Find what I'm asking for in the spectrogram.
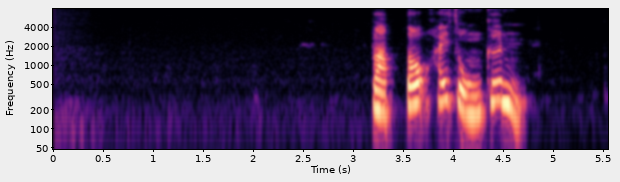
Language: Thai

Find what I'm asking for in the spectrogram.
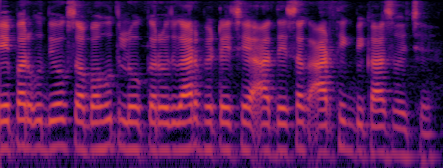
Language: Maithili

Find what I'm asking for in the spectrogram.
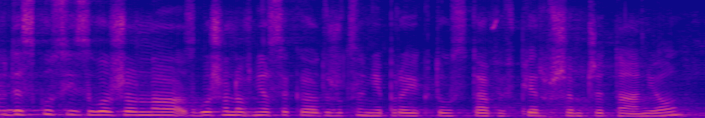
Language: Polish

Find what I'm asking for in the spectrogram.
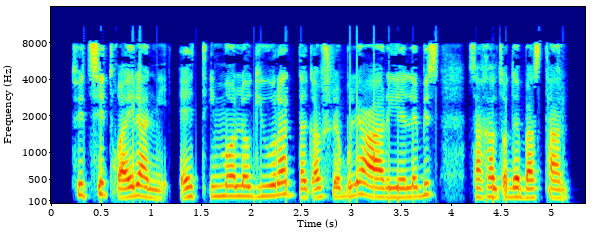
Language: Georgian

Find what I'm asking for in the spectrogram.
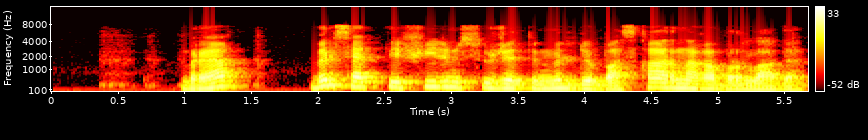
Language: Kazakh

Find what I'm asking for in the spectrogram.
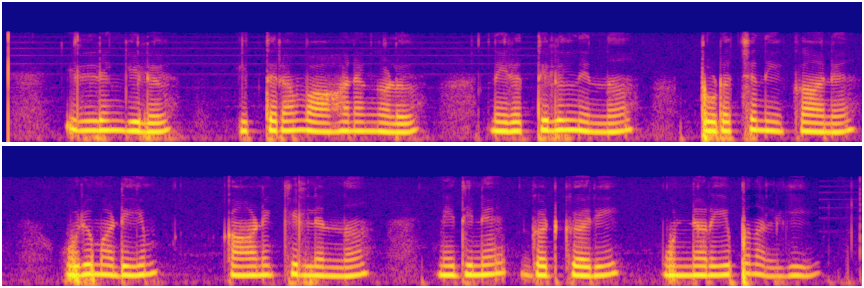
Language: Malayalam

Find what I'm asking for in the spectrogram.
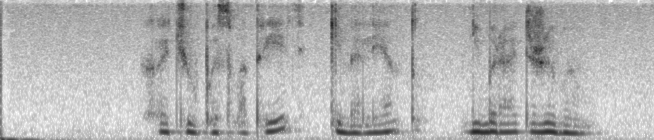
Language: Russian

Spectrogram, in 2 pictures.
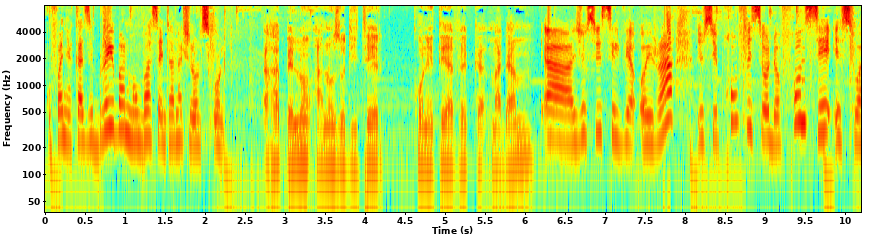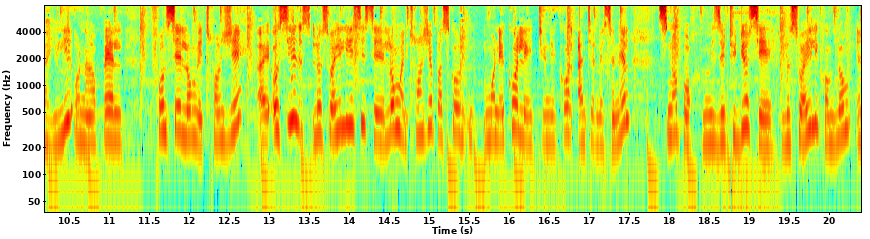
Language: Swahili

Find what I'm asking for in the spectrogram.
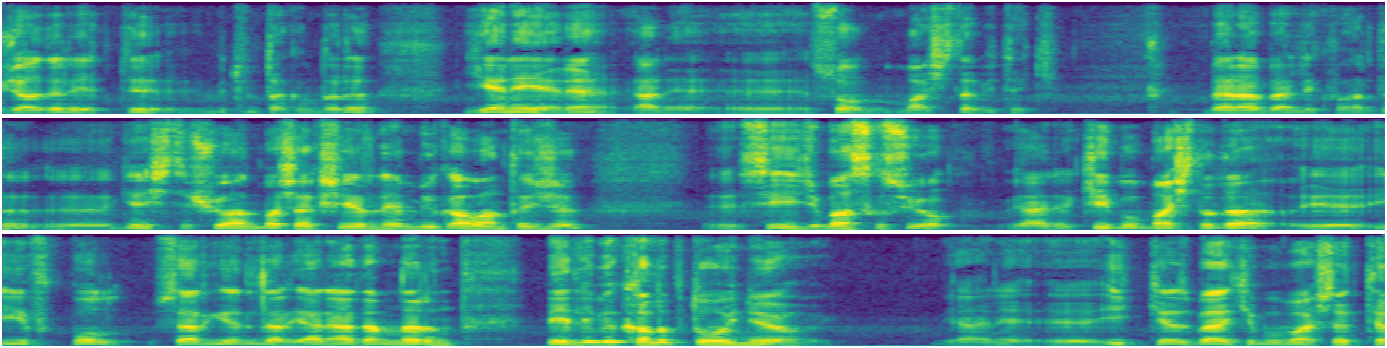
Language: Turkish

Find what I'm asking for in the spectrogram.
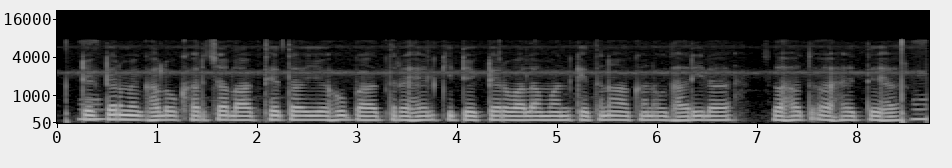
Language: Chhattisgarhi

